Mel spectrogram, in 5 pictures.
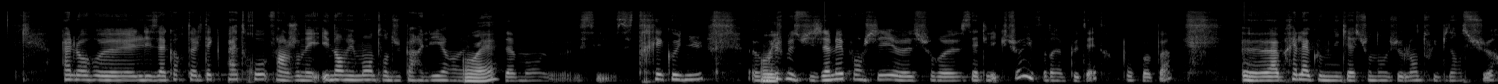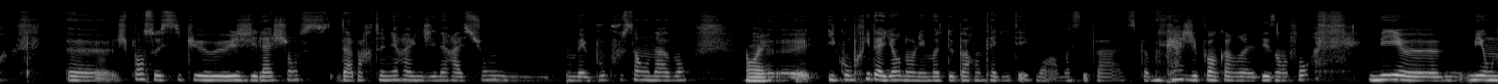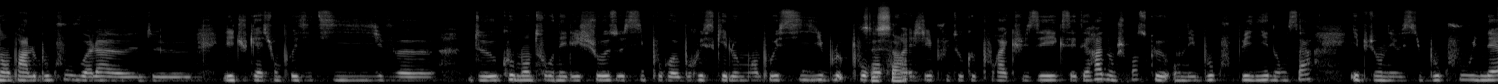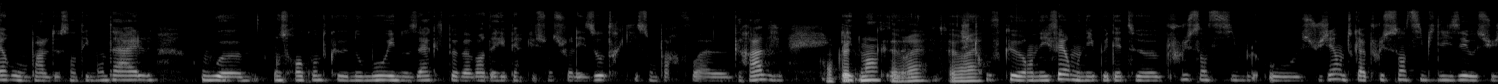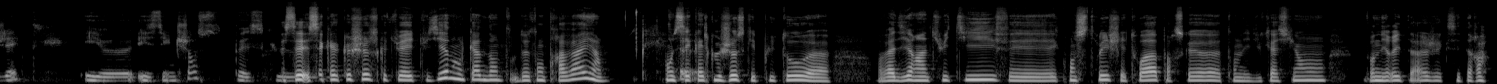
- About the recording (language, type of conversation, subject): French, podcast, Comment gères-tu les conversations tendues ou conflictuelles ?
- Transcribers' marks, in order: static; distorted speech; stressed: "très"; tapping; laughing while speaking: "mon cas"; other background noise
